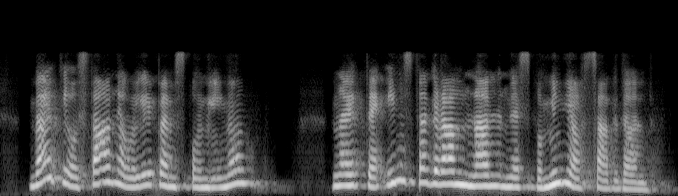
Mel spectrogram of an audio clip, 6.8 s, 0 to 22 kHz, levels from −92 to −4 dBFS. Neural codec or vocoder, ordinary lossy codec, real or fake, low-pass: codec, 16 kHz, 1 kbps, FreqCodec, smaller model; MP3, 96 kbps; fake; 7.2 kHz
